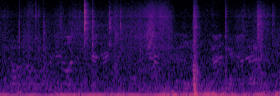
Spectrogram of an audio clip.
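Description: A single sharp knock about three seconds in as a fold-down bunk panel in a Winnebago Hike travel trailer is lowered and let go. Under it runs a steady low hum, with faint voices in the background.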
